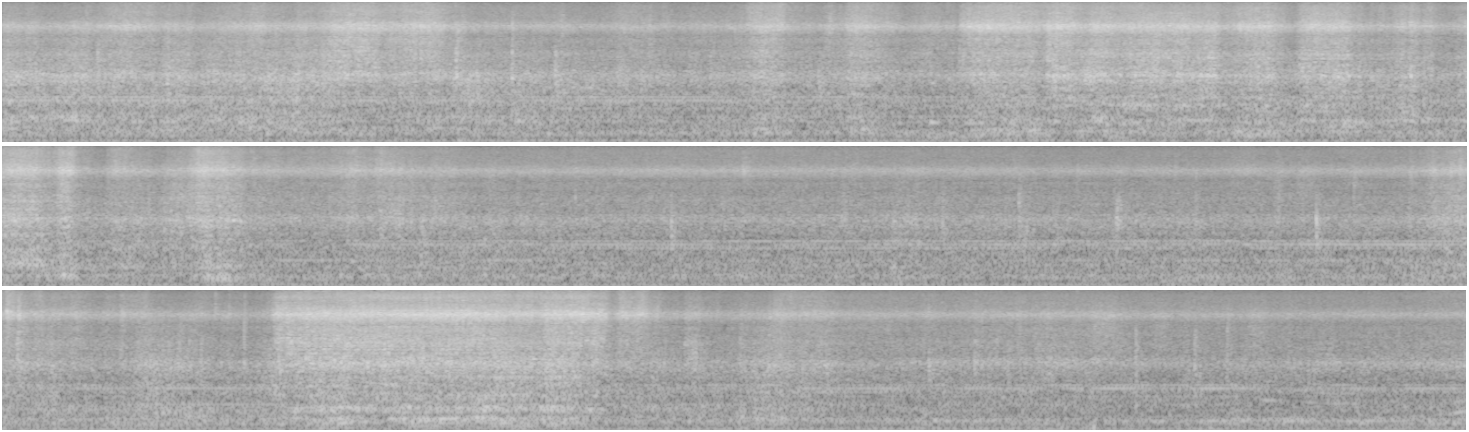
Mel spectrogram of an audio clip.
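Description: A large fire burning through garages, crackling and popping with a dense run of sharp cracks in the first half, over a steady noise. About sixteen seconds in, a loud hiss lasts for nearly two seconds.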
